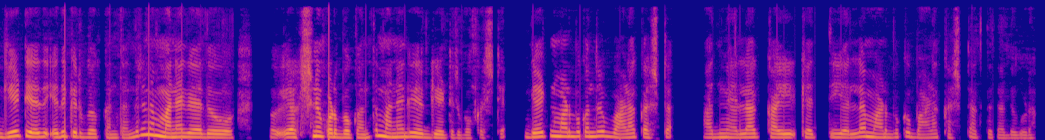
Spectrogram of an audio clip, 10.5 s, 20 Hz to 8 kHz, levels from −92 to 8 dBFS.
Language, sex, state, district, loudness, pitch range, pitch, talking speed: Kannada, female, Karnataka, Bellary, -23 LUFS, 195-230 Hz, 205 Hz, 170 wpm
